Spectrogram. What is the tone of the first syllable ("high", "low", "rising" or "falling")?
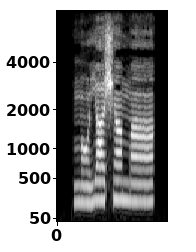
low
